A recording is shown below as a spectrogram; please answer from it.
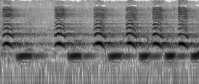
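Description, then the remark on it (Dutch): Monkeys scream in a loud, rhythmic series of about five piercing calls, each swooping up and down in pitch with a hooting, honking tone, one after another with no talking. “Apen maken apengeluiden.”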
